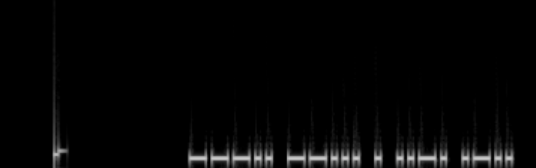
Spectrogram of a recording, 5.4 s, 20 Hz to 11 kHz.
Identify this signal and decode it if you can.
Morse code, heard as a keyed tone, about 22 wpm, 690 Hz. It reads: 87EFL
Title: Code Groups - 5 Letter:Numbers - 22wpm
